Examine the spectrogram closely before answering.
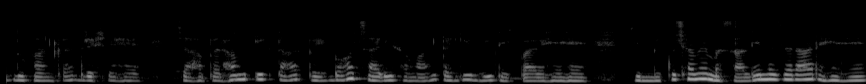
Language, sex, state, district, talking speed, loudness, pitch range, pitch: Hindi, female, Maharashtra, Aurangabad, 185 wpm, -37 LUFS, 170-215 Hz, 185 Hz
